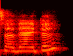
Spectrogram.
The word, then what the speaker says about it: sagittal: Sagittal. Very good. So how do you say it is sagittal?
